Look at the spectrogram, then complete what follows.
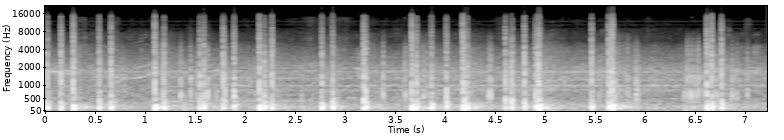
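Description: Aerial firework shells launching and bursting in quick, irregular succession: several sharp bangs a second over a low, steady rumble.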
